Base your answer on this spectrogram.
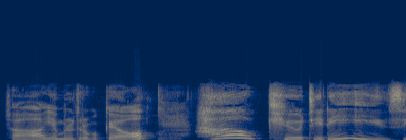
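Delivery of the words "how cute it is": slow, higher gushing exclamation; exclaiming. Shown as a demonstration. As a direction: coo it like something adorable. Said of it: "이렇게 발음하십니다". (귀여워하며 감탄하듯)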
